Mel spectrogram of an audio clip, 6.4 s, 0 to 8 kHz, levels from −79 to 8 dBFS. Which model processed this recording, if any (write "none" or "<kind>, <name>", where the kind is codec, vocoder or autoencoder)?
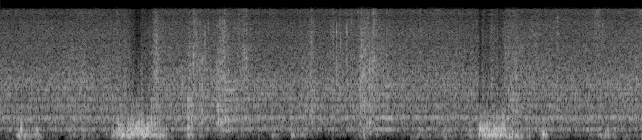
none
